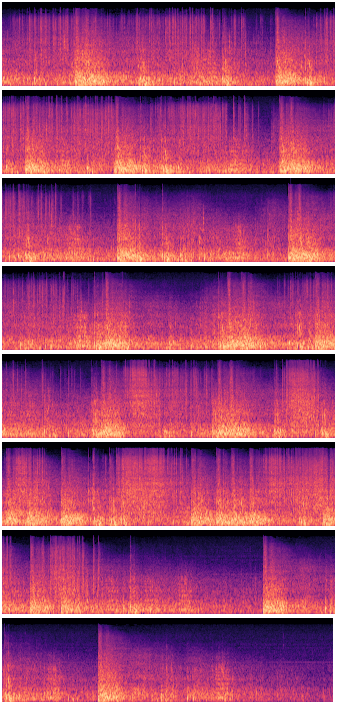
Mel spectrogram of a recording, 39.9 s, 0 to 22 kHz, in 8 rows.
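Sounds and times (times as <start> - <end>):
fireworks barrage: 0.0 - 39.9
sharp firework report: 0.0 - 39.9.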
